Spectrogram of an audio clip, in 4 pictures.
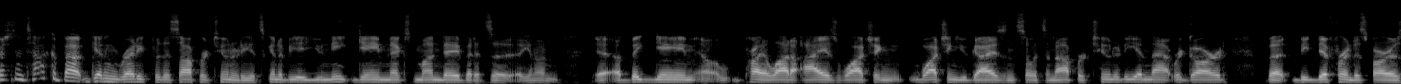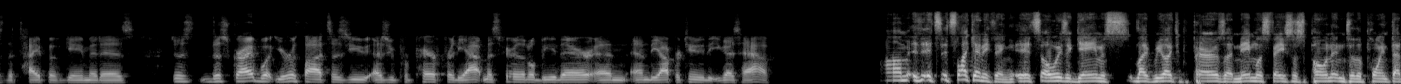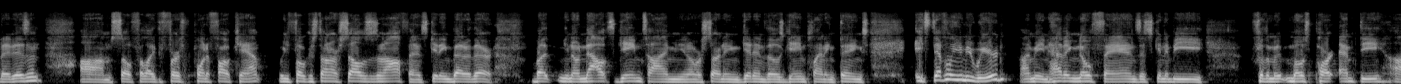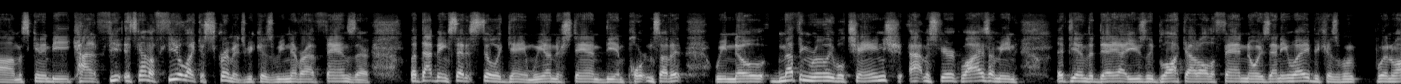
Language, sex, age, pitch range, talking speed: English, male, 20-39, 115-145 Hz, 240 wpm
